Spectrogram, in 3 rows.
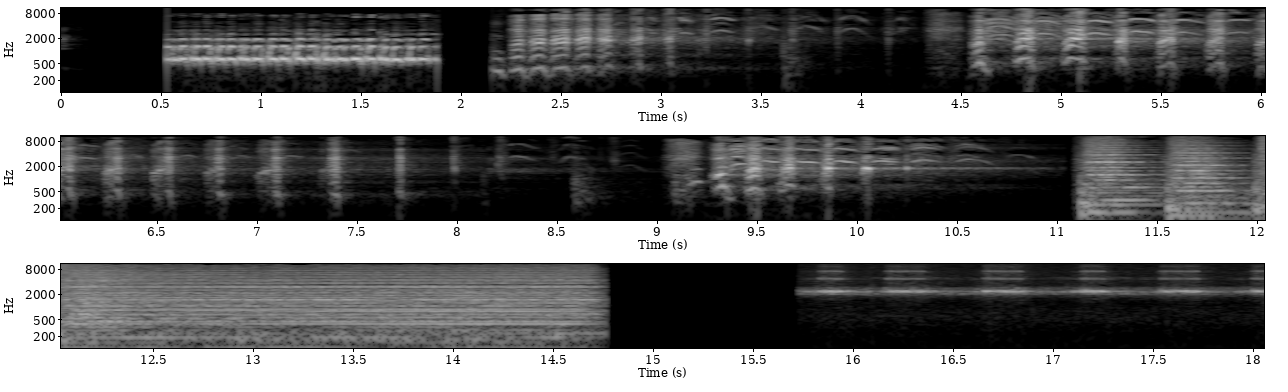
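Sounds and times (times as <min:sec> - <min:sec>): high-pitched laughter: 0:01.8 - 0:11.0.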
